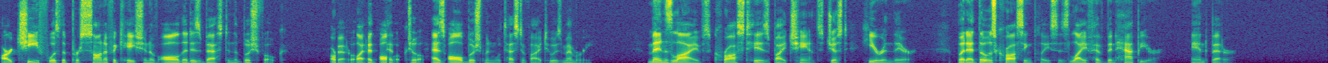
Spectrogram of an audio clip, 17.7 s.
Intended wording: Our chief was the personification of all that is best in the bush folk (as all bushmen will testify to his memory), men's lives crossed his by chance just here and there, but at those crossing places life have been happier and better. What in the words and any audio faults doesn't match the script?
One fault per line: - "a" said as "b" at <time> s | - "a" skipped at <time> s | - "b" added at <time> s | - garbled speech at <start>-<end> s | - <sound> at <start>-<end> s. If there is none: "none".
- garbled speech at 4.4-5.7 s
